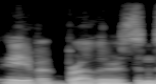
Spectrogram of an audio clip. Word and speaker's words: Avett Brothers: And thank you for confirming that they are pronounced Avett Brothers,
